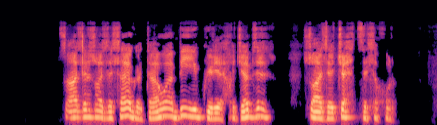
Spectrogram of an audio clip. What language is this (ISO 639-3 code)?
kbd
